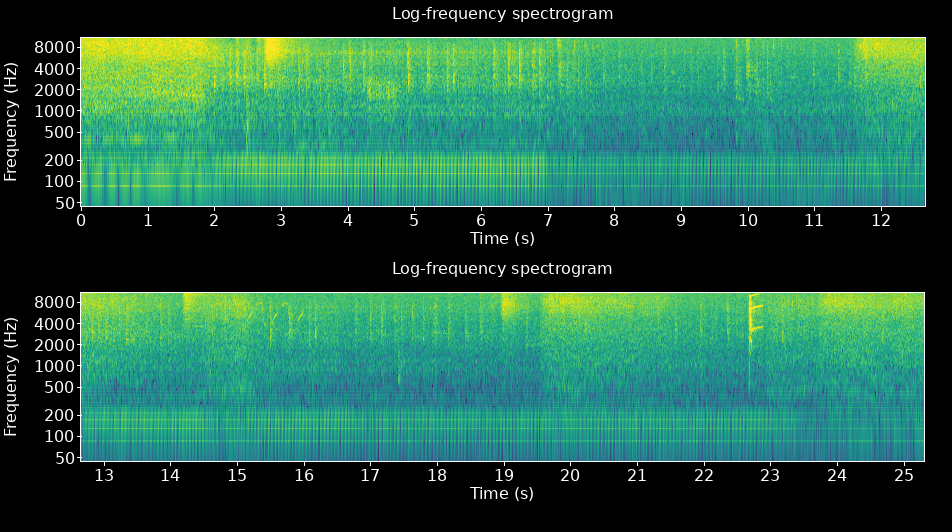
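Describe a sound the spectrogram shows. A heavy truck's diesel engine rumbles steadily.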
